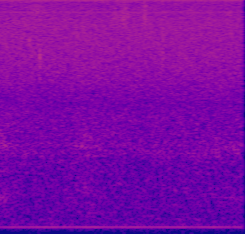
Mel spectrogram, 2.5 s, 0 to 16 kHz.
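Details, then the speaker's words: 1982 Casablanca Century 9000 ceiling fan, near-mint, knob turned up to medium speed: low steady hum with soft even whoosh, no ticks or wobble despite droopy blades; running smoothly. "I will turn the knob up a bit. It's a nice speed."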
